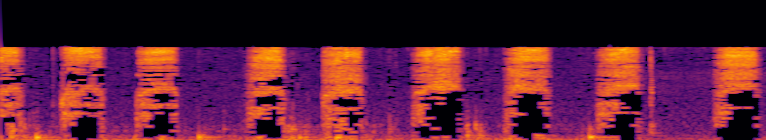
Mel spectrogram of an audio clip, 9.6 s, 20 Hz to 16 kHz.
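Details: A female barn owl in a nest box on June 18th gives harsh, breathy hissing screeches, about eight half-second bursts roughly every 1.2 seconds, annoyed as the male eats cached prey; faint low hum between.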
